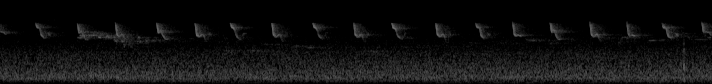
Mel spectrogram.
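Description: A small bird calling over and over: a short, high, falling note repeated steadily about two and a half times a second, over faint outdoor background noise.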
